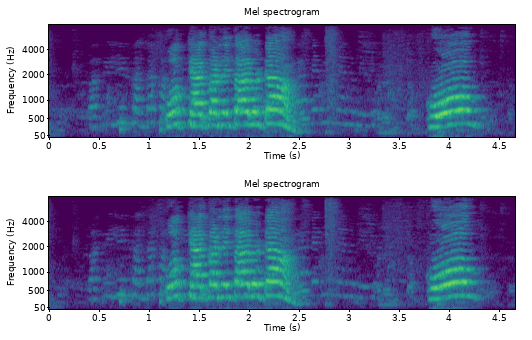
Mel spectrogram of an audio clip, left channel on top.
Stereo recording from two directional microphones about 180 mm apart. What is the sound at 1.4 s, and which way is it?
Speech, 10° right (ahead or behind).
